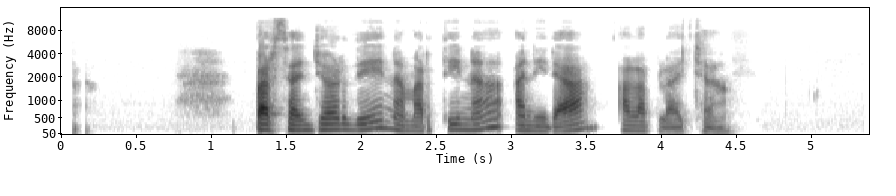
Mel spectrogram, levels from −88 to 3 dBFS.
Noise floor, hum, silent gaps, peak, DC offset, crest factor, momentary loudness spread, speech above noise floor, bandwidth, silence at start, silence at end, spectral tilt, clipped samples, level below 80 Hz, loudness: -75 dBFS; none; none; 0 dBFS; under 0.1%; 26 dB; 16 LU; 50 dB; 11.5 kHz; 0.9 s; 0.95 s; -5.5 dB/octave; under 0.1%; -70 dBFS; -25 LUFS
